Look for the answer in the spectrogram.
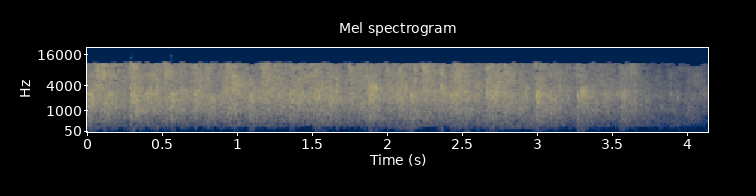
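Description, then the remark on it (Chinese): A crowd at an Amway business gathering breaks into sustained applause for first-time attendees, dense overlapping claps forming a steady roar that holds strongly before tapering off slightly at the end, with no voices on top. “请大家为他们鼓掌。”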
